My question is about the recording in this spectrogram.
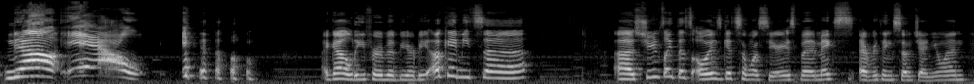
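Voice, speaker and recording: A woman's voice: a little high, quick pace, soft background music. A woman livestreaming while drawing, rambling candidly in casual chat, full of filler words, reading chat aloud and reacting.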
